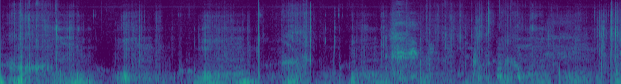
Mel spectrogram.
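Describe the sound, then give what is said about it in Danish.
Steady, loud crunching of someone chewing a big mouthful of potato chips during a radio programme, with dense irregular crackles and crisp snaps continuing throughout, no talking. “Problemet er, at jeg har taget så mange chips i munden, jeg er nødt til at tykke færdig.”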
